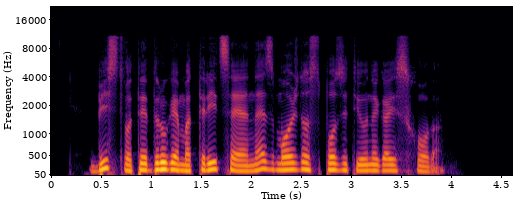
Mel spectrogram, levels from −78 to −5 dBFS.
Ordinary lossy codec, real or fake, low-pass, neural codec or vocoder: none; fake; 10.8 kHz; codec, 24 kHz, 0.9 kbps, DualCodec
